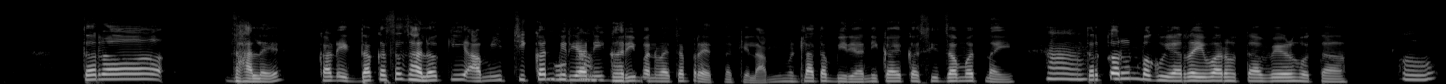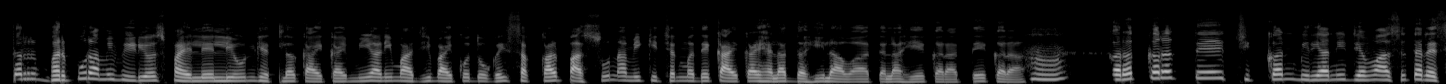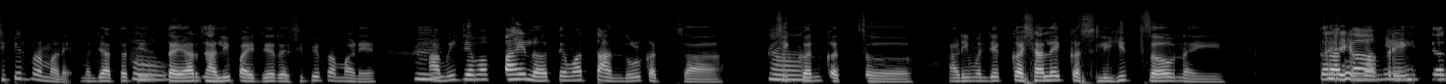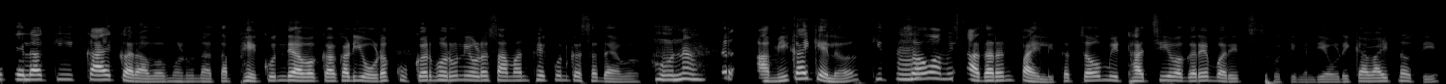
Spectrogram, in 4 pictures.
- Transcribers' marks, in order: other background noise; tapping; laughing while speaking: "अरे, बापरे!"
- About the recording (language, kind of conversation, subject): Marathi, podcast, स्वयंपाक अधिक सर्जनशील करण्यासाठी तुमचे काही नियम आहेत का?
